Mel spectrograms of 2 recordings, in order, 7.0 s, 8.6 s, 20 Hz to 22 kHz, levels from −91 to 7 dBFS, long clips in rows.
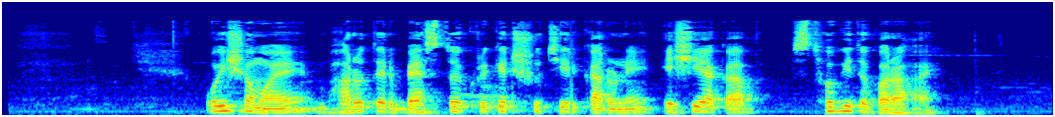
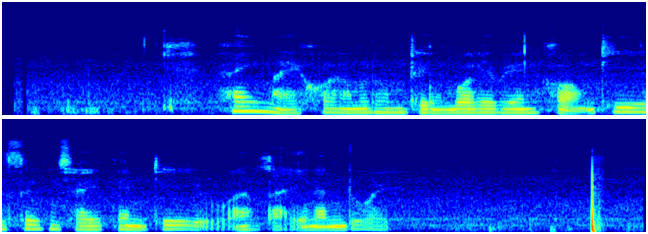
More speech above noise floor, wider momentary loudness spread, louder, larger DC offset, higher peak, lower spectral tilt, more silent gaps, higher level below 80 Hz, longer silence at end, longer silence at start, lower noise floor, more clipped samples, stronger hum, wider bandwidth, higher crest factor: first, 36 dB vs 25 dB; second, 10 LU vs 18 LU; first, -24 LUFS vs -34 LUFS; neither; second, -6 dBFS vs -2 dBFS; second, -5 dB/octave vs -8 dB/octave; neither; second, -60 dBFS vs -50 dBFS; first, 0.8 s vs 0.3 s; first, 1.35 s vs 0.2 s; about the same, -59 dBFS vs -60 dBFS; neither; neither; first, 11.5 kHz vs 10 kHz; second, 18 dB vs 34 dB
